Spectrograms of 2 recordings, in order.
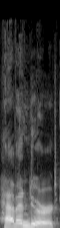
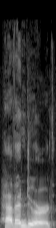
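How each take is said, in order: First: The two words are said quickly and linked together. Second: The two words are said quickly and linked together.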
